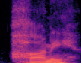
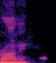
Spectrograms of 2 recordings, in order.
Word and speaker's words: Ronnie: Next fight we got here is Cody Garbrand versus uh how do you say his first name? Barcelos. Ronnie. Ronnie. Honey. Honey. No, it's Ronnie.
